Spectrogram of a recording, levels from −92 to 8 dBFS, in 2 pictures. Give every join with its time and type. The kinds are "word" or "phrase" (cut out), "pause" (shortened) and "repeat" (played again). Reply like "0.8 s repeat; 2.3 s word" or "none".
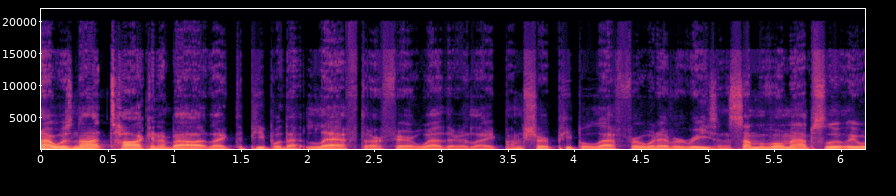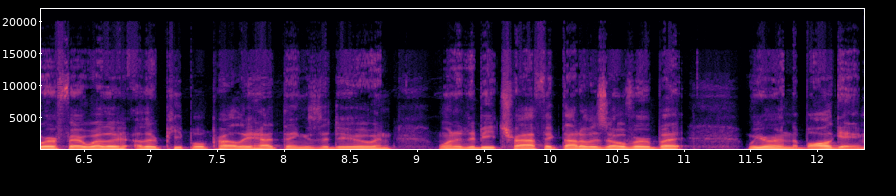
none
